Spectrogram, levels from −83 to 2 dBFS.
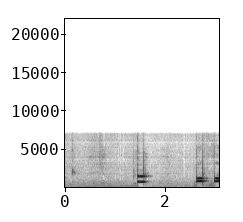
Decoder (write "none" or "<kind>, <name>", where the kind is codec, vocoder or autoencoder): codec, DAC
